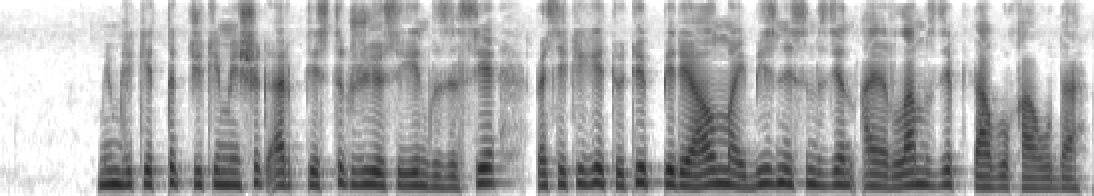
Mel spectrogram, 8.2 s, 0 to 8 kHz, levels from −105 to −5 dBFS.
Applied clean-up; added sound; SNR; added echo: none; none; none; none.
